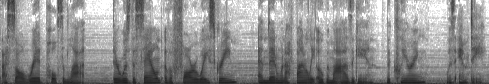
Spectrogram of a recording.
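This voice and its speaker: A woman voices a young girl who survived, narrating a dark fantasy story in the first person. Her delivery is low, measured, and grave.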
